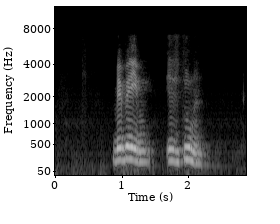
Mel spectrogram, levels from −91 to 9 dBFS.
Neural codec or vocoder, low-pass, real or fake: codec, 16 kHz, 0.9 kbps, LongCat-Audio-Codec; 7.2 kHz; fake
